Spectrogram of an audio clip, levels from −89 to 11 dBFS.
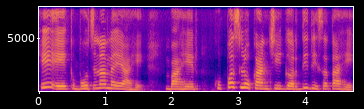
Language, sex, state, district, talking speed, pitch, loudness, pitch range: Marathi, female, Maharashtra, Gondia, 125 wpm, 265 Hz, -17 LUFS, 245-310 Hz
